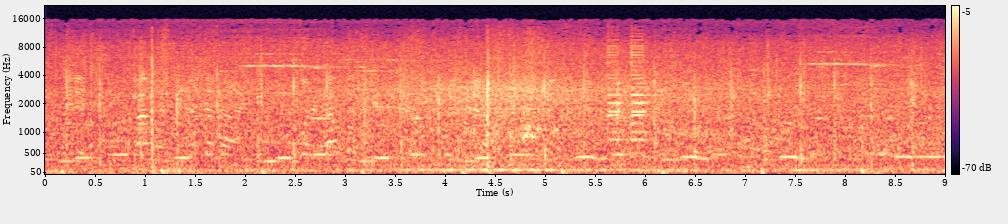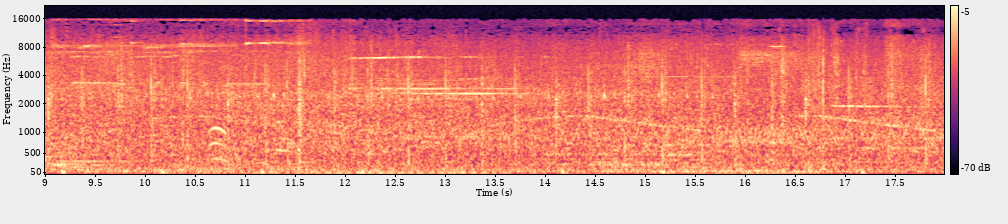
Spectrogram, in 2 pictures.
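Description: City traffic hums steadily nearby.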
